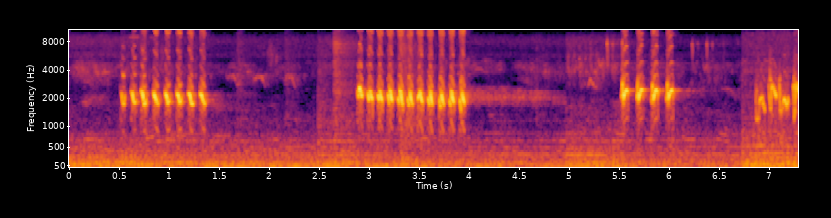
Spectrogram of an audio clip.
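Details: Wild yellow-vented bulbul singing, answered by another bulbul: three short bursts of rapid, evenly repeated bright chirps, each under a second, separated by pauses, with a fourth burst starting at the end.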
